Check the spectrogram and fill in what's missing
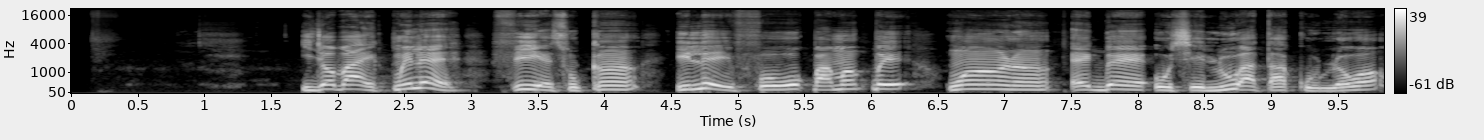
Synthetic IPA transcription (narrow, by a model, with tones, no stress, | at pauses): i˨d͡ʒɔ˧ba˧i˨kẽ˨˦lɛ˦˨ | fi˧˦ɛ˨sũ˨kã˧ | i˧le˦i˦˨fo˧wo˦k͡pa˧mã˦k͡pe˦ | w̃ɔ̃˦ɾ̃ã˧ɛ˧ɡ͡bɛ˦o˨ʃe˨lu˨˦a˦˨ta˨ko˨lɔ˨˦wɔ˦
